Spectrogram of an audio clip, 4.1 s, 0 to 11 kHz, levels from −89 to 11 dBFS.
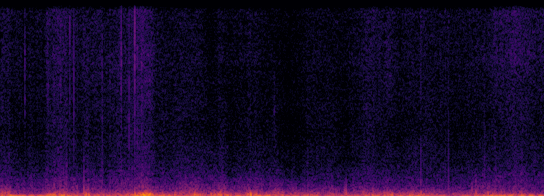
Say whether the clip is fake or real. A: fake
